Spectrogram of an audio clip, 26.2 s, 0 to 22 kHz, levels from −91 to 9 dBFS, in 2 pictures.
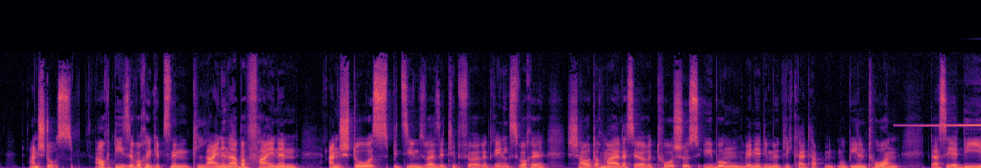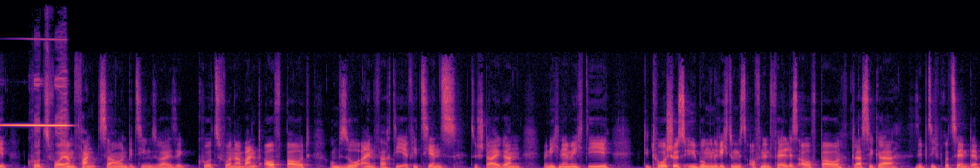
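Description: Loudspeaker feedback squeal from 11.91 to 14.13 s, after "habt mit mobilen": a 5.6 kHz loop tone swells over roughly 1.5 s, peaking about 10 dB above the speech.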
